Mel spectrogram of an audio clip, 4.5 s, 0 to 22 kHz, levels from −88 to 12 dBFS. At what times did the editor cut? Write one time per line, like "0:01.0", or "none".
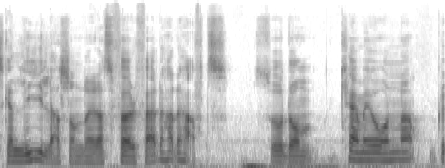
none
